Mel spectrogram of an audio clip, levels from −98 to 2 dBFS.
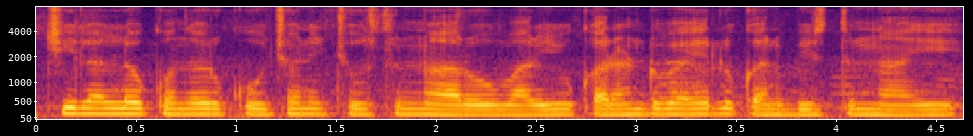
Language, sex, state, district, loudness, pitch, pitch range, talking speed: Telugu, male, Telangana, Mahabubabad, -15 LUFS, 140 Hz, 135-145 Hz, 105 wpm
